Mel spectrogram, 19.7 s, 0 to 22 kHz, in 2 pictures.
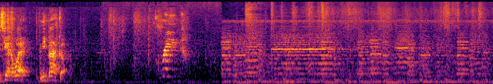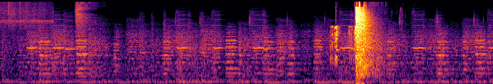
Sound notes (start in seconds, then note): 16.8 gunshot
